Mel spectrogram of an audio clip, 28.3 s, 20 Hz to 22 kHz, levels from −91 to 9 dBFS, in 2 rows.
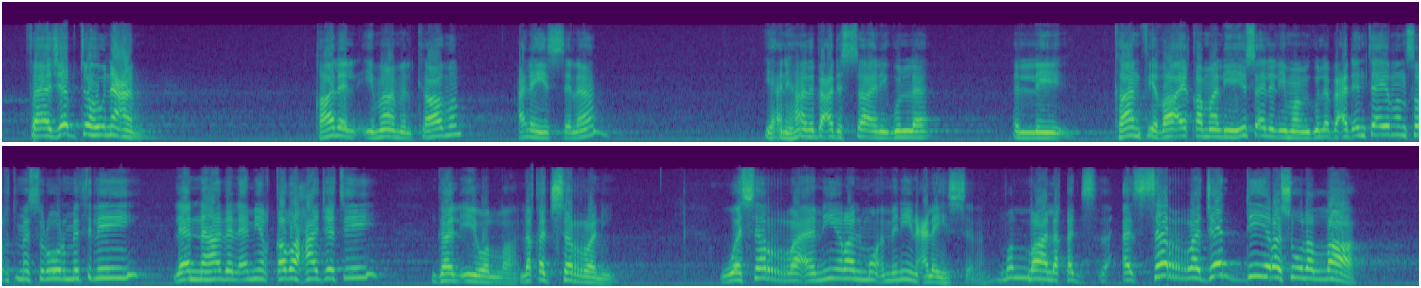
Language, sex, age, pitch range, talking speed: Arabic, male, 50-69, 160-245 Hz, 105 wpm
